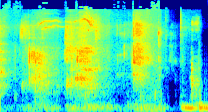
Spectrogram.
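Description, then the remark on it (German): A dog chews noisily on a beef chew that looks like a prawn cracker, making wet smacking and gnawing sounds in several uneven bursts, with a short low rumbling noise near the end. “Ja, aber wenn man an seinen Geschmatze hört, ist das so ein Hautding oder sowas.”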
